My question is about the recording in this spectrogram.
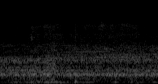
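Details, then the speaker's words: Steady airy whoosh with faint constant hum: the cooling fan of a power supply running flat out at full speed all the time, before fitting an LM317-and-thermistor temperature-controlled fan circuit to slow it and cut noise. "noise is from this power supply and I will install one of these circuits in here so it doesn't run all that fast all the time"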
